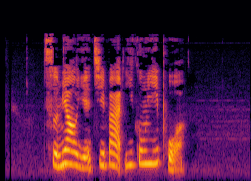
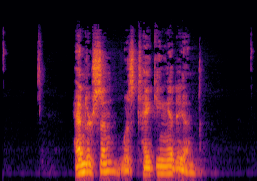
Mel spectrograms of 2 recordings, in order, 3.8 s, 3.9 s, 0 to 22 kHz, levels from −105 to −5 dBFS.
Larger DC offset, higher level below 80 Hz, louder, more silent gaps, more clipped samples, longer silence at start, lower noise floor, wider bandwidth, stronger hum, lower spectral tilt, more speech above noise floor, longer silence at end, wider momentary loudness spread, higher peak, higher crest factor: neither; second, -80 dBFS vs -68 dBFS; first, -23 LUFS vs -29 LUFS; neither; neither; about the same, 0.65 s vs 0.55 s; second, -64 dBFS vs -84 dBFS; about the same, 11.5 kHz vs 12.5 kHz; neither; about the same, -3 dB/octave vs -3.5 dB/octave; second, 41 dB vs 55 dB; about the same, 1 s vs 0.95 s; about the same, 12 LU vs 10 LU; first, -6 dBFS vs -10 dBFS; about the same, 18 dB vs 22 dB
